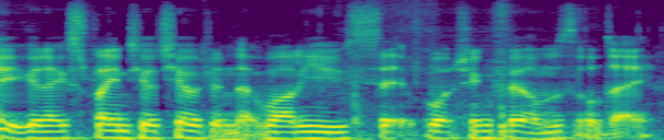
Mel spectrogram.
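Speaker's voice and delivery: normal talking voice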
